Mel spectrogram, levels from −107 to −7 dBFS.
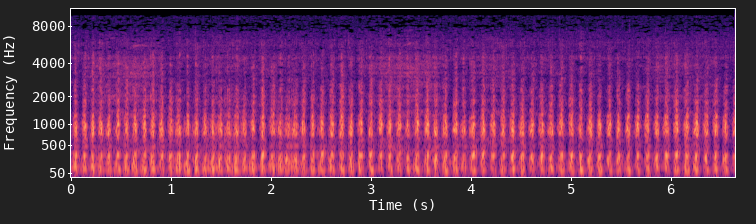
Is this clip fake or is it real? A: real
